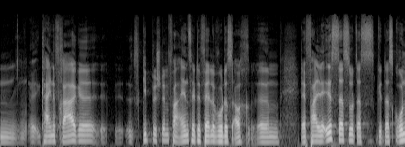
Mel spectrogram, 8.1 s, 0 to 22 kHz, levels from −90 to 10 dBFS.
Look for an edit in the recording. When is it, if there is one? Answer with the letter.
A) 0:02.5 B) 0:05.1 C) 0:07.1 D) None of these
C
